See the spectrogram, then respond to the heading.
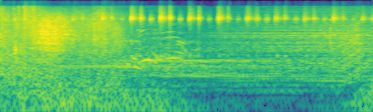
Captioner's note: plane explodes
